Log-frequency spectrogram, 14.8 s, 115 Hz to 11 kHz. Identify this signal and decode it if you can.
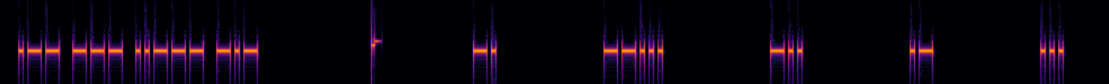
Morse code, heard as a keyed tone, about 20 wpm, spaced as for 8 wpm, 700 Hz. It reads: WO2K N7DAS
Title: USA Call Signs - 8x Character Spacing - 20wpm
